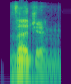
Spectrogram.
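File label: "virgin", British English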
